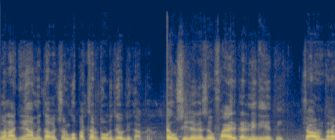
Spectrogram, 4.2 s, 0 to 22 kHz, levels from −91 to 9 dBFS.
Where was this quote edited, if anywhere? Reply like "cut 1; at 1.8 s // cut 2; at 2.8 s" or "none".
cut 1; at 2.1 s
